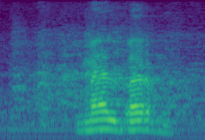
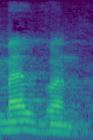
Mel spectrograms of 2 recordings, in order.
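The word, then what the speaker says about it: Melbourne: हमारे एक भैया बोले मेलबर्न, जो मैल को जला दे, मेलबर्न। मैंने कहा नहीं, मेलबर्न, र जो है वो साइलेंट बोलो।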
